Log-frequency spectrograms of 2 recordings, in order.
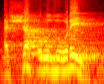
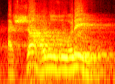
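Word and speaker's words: الشهرزوري: قال إلى أن جاء الحافظ الفقيه تقي الدين أبو عمرو عثمان بن الصلاح عبد الرحمن الشهر زوري، الشهر زوري تنطق هكذا، الشهر زوري، هنا مضبوطة الشين مضمومة، نعم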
